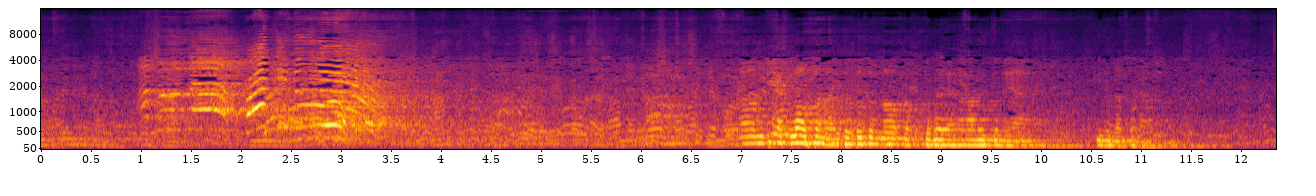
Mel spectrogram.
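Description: A crowd of voices chants and sings loudly together.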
